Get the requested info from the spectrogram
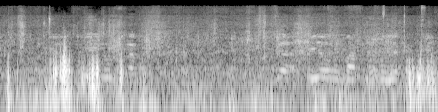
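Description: Wind gusting on the phone's microphone, a low rumbling buffet loudest in the first second, with a faint voice speaking underneath.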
